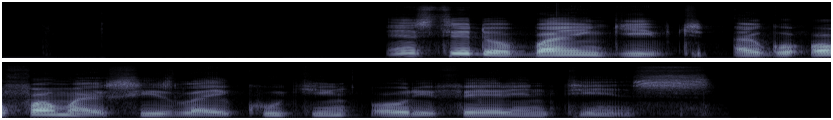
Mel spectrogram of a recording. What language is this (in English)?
Nigerian Pidgin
